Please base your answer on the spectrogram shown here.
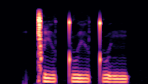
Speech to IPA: ǀi tʷitʷiŋ

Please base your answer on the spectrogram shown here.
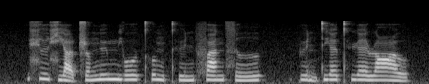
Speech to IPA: ɕy˥˩ɕjä̰˨˩ʈ͡ʂɤ˦n̪y˥ mjo˥ʊ̯t̪ʰʊ˥˩ŋ t̪ʰy˧˥n fa˥nsɹ̩˧˥ | py̰˨˩nt̪jɛ˥˧t̪ʰɥɛ˥˧ ɻɑ˥˩ʊ̯

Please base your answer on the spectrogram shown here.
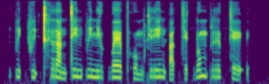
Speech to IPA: pi˨˩t̚fi˨˩ʔkʰra˨˩n ti˧npi˧njɯ˨˩k̚wɛː˧ pʰo˨˩mkri˥˩nʔa˨˩t̚se˨˩k̚ lo˥˩mprɯ˦˥k̚se˨˩ʔ

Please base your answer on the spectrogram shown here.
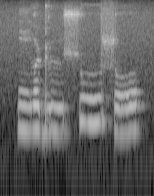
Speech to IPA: ɲɵɖʉ ʃuːɬo

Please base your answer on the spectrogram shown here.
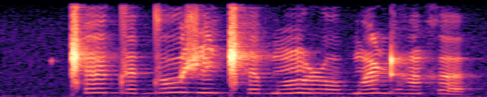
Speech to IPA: ǁɘdɘ doʒĩǁʰɘ bõɹo bə̃ɖʱə̃xə

